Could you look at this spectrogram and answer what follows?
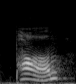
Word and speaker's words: palm: Palm fake and wood I'm not pronouncing the L in them it's not half it's not Palm it's not Funk it's not wood it's half Palm folk and wood so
